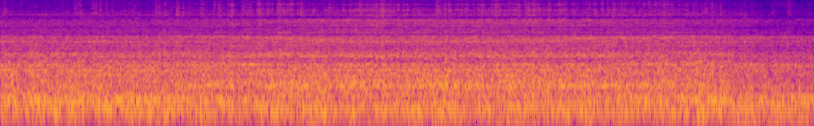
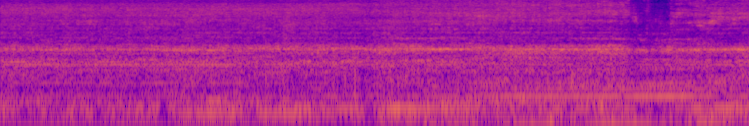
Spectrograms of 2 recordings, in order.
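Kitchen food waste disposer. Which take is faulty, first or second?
first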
